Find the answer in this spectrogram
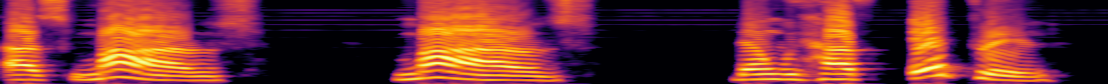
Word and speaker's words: mars: March is is pronounced as Mars.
